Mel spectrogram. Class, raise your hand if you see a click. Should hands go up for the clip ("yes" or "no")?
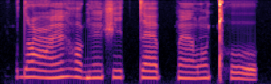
yes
